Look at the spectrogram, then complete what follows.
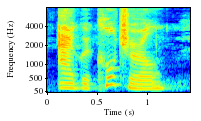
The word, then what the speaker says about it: agricultural: on the first syllable when we turn it into an adjective the stressed syllable is also changed and it is pronounced as agricultural so we've just talked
